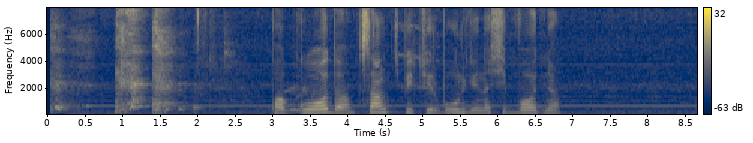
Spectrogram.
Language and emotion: Russian, neutral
